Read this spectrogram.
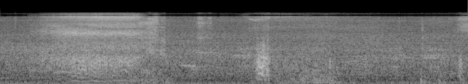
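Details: A long, rough, noisy breath swells and fades, then a brief snort-like burst follows over quiet room noise; snoring during sleep.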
